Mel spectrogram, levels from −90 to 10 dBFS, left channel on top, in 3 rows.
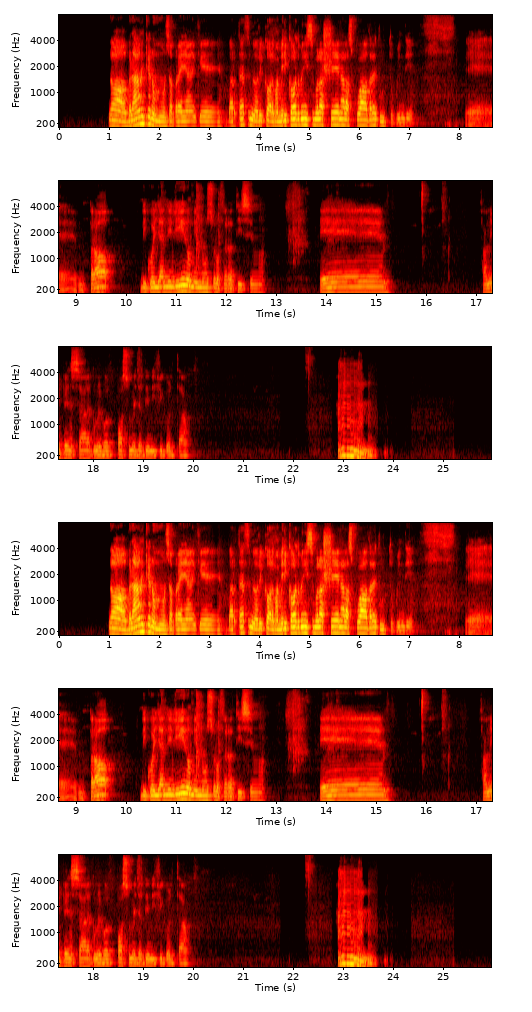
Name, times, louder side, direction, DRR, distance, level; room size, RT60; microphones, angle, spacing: voice 1, 1.0-7.9 8.1-9.7 10.3-12.8 13.3-13.5 13.9-15.3 17.1-19.9 22.9-23.7, right 2 dB, 25° right, 0.6 m, -27 dB
head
